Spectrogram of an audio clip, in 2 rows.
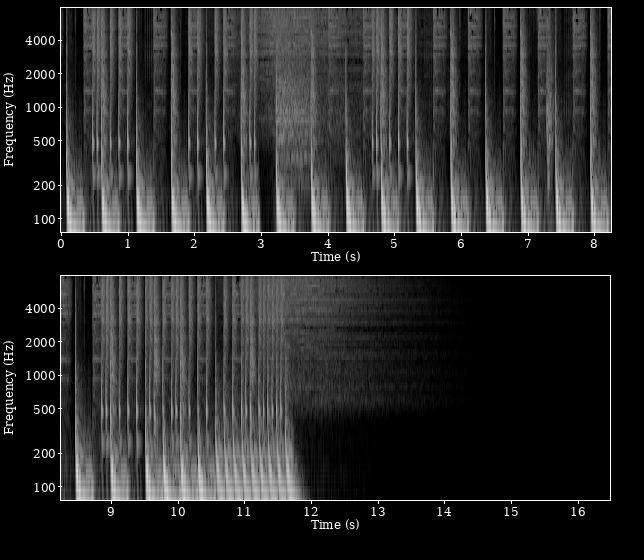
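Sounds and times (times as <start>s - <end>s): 
sped up drums: 0.0s - 13.2s.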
